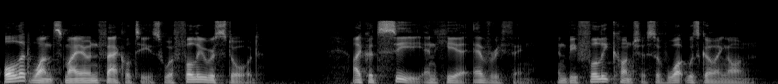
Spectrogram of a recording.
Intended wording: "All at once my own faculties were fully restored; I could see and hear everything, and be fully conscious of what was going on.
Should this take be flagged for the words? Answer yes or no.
no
